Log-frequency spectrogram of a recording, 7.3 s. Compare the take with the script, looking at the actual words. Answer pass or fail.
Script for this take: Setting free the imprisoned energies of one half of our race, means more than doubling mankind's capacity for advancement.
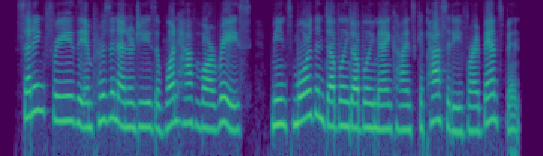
fail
